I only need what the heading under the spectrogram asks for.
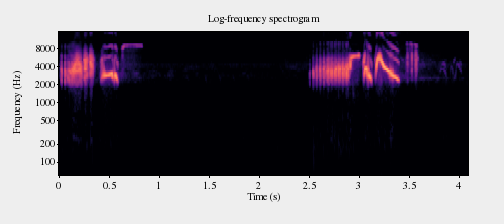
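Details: Whinchat singing in spring, April 2020: two short phrases of scratchy buzzy notes mixed with clear whistled slurs, high-pitched, separated by a pause of nearly two seconds, no other sounds.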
